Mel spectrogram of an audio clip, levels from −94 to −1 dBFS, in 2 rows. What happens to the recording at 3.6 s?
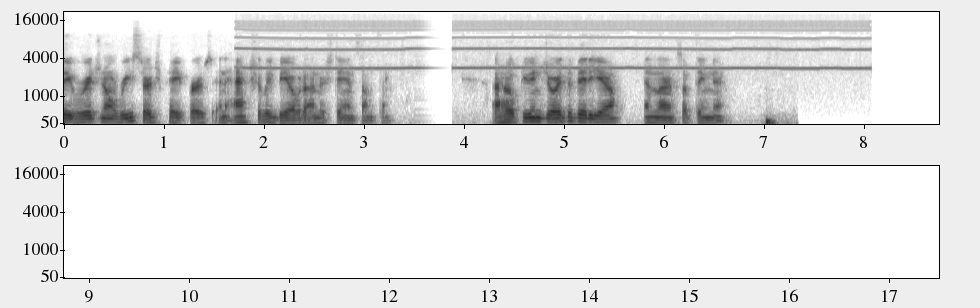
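At 3.6 s two things overlap. First, a call audio freeze runs from 3.51 to 3.91 s. The sound stalls, the last bit gets stretched into a fading buzz or hiss that drops into about 80 ms of silence, then picks up where it stopped. Nothing's lost, but it all arrives about 369 ms late, likely because packets were held up and the jitter buffer ran dry.

Underneath that, a switching supply whistle sits from 1.71 to 8.07 s: a thin high tone that drifts between about 2.74 and 2.87 kHz, roughly 20 dB below the audio. That's a switching power supply running in an audible burst mode or beating with another one.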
